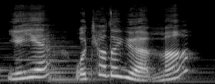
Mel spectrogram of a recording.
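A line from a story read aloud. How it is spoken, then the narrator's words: Laughing while jumping, child. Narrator (Chinese): 飞格边跳 哈哈直笑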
